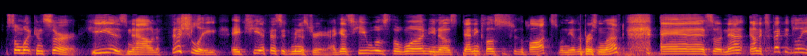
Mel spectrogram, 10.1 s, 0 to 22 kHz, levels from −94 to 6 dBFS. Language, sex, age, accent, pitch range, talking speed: English, male, 40-59, American, 145-195 Hz, 185 wpm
